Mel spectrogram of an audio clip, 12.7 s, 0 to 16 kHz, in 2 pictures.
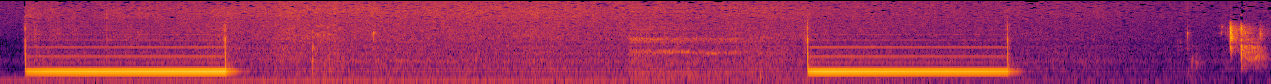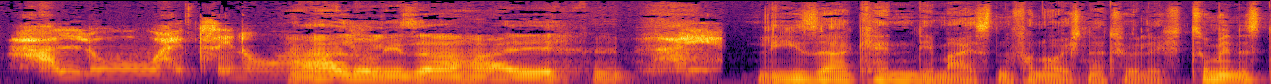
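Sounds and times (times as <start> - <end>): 
telephone ringback tones while calling a number: 0.1 - 1.2, 4.0 - 5.1
quiet telephone line hiss: 0.2 - 1.3, 3.2 - 5.2
speech: 7.4 - 12.6.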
